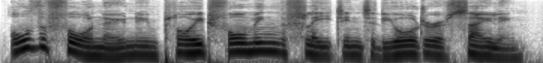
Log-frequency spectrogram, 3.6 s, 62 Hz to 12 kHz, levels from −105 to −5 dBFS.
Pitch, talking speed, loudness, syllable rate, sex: 140 Hz, 200 wpm, -16 LUFS, 5.6 syllables/s, male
